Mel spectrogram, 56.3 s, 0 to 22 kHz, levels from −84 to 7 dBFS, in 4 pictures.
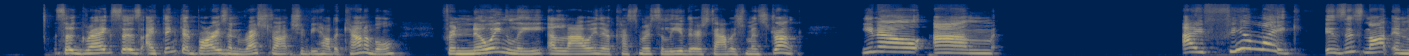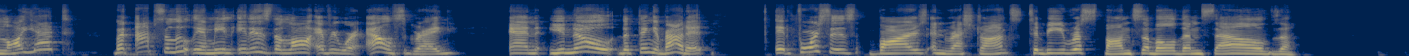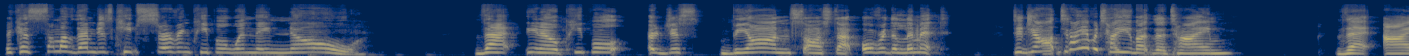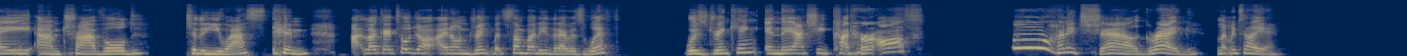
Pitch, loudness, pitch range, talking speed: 230 Hz, -23 LUFS, 190-270 Hz, 140 wpm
